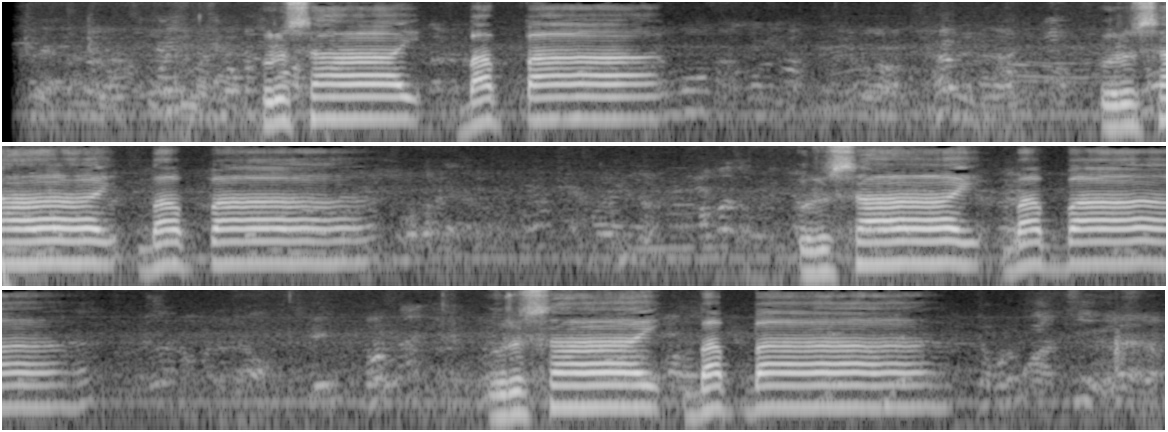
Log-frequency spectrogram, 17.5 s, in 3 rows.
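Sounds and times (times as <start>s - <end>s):
guide vocal singing: 1.2s - 3.5s, 5.3s - 8.0s, 9.8s - 12.3s, 14.0s - 16.5s.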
